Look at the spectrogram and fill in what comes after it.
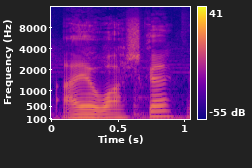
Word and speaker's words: Ayahuasca: Ayahuasca, I think is how you say that. Is that correct? – Yeah. – Oh, I did it right.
